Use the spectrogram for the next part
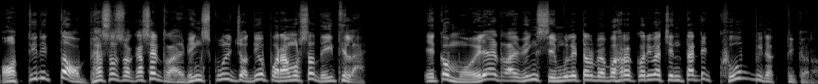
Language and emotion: Odia, disgusted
